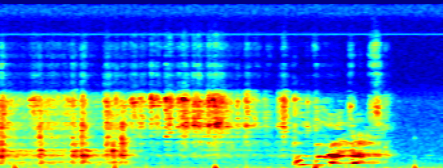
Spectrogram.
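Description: A person's voice over a noisy clatter, with several dull knocks about a second apart.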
